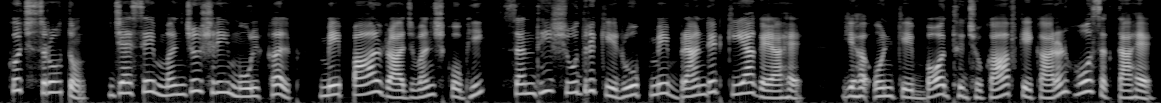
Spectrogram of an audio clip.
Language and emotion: Hindi, neutral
